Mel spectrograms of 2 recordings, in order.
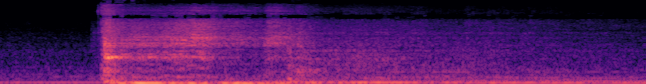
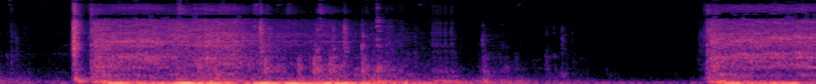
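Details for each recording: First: Ford Torino with headers, starter before replacement: starter whirs, engine catches briefly then fades with a rough grind as the Bendix starter gear kicks back out of the flywheel; intermittent, sometimes long to start. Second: Ford Torino with long-tube headers, after fitting a new mini starter: short crank stops, second crank catches quickly and settles into a strong steady run with some revving, started without choke; starter cranks fine.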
